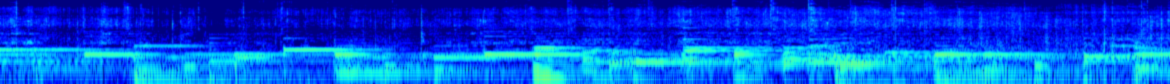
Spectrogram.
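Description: A thick gravy with garlic-ginger paste is browned in a pan, giving a steady, dense sizzle and crackle that carries on without break from start to finish, with no talking.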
